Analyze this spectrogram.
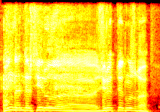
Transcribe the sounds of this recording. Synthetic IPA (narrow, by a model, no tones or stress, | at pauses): onəɴd̪ænd̪eɾse̞ɾuɪʒʏɾe̞t̪̚d̪e̞d̪ɪŋəzʁoj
